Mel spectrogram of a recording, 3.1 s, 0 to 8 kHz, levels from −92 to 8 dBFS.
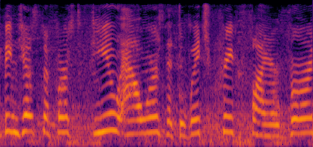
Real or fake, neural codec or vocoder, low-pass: fake; codec, 44.1 kHz, 3.4 kbps, Pupu-Codec; 7.2 kHz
